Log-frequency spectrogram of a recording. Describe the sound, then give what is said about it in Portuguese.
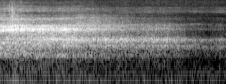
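A long, deep exhale after a held breath in a mindfulness breathing exercise: a steady, breathy rush that slowly fades over about two seconds. “Segura o ar, segura o ar, segura o ar, segura o ar. E, e solta fundo.”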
